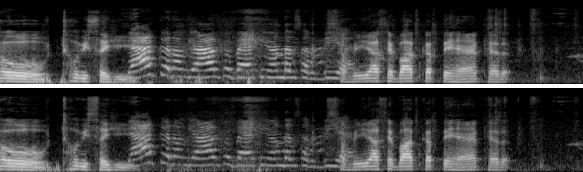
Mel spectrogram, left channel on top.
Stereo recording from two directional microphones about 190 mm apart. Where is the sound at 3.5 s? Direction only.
25° right (ahead or behind).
